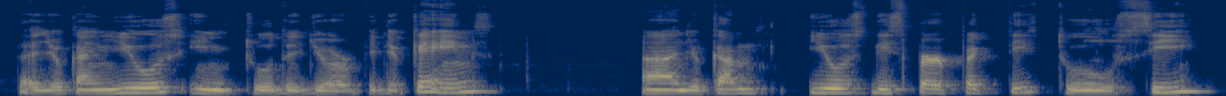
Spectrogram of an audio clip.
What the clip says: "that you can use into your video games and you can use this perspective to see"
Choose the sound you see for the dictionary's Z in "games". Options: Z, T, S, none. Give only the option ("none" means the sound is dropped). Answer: S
